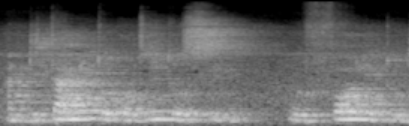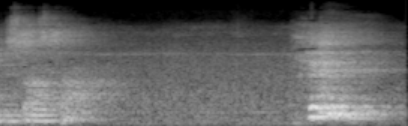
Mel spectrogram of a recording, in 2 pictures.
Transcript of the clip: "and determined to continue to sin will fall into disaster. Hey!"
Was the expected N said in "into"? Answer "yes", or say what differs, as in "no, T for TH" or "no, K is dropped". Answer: no, N is dropped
